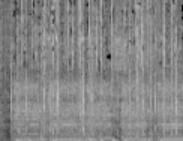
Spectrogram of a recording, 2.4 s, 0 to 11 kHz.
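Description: Computer keyboard keys clicking rapidly in an even run of several strokes a second as someone types, one key being a replacement key made with a 3D pen. Background music plays underneath.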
